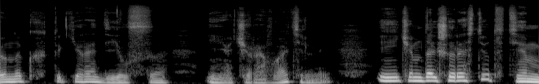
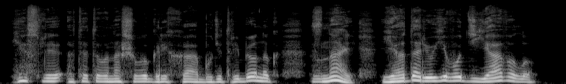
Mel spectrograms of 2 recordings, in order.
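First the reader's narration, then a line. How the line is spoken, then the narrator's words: Exclamation. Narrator (Russian): она воскликнула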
